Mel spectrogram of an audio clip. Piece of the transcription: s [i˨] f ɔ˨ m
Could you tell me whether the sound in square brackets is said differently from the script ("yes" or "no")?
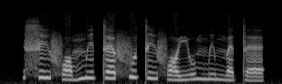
yes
